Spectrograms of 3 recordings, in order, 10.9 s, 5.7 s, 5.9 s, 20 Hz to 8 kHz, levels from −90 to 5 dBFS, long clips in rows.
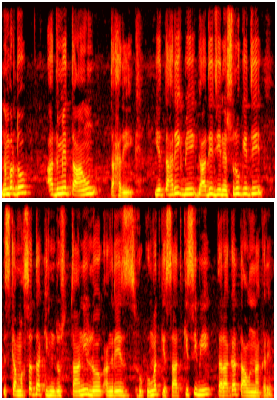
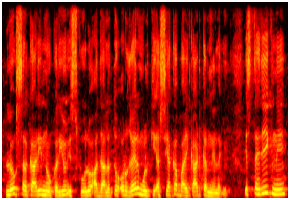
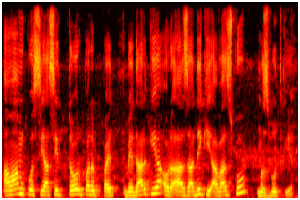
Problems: constant background noise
